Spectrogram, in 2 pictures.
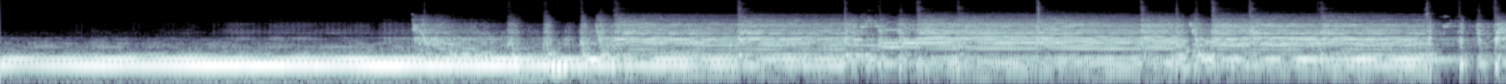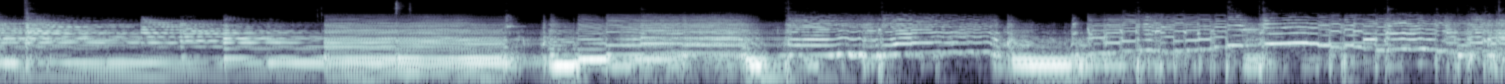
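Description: Electric guitar, a Gibson Les Paul Studio, played with overdrive through an effects pedalboard into the Bassman channel of a Fender Supersonic amp. A held low chord rings for the first few seconds, then busy lead playing follows, with wavering, bent notes in the last several seconds.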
